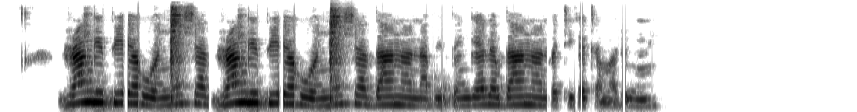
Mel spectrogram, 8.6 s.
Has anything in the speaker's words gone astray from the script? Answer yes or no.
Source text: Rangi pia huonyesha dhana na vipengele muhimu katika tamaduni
yes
